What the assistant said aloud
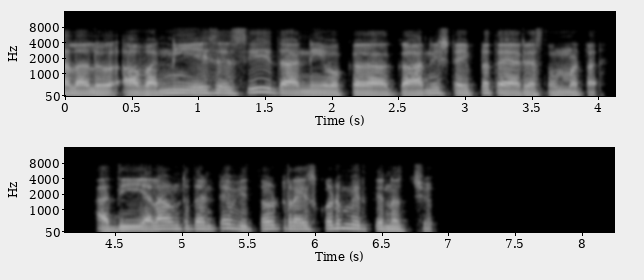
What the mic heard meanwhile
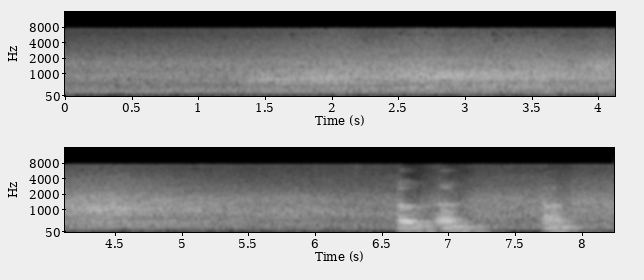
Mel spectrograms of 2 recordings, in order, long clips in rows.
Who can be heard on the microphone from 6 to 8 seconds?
user only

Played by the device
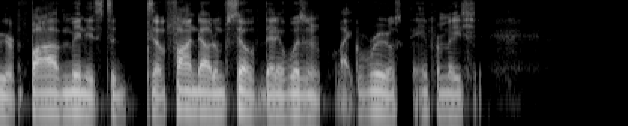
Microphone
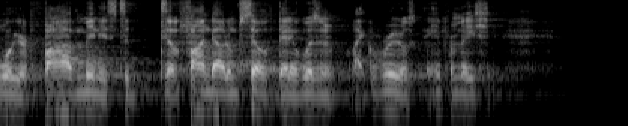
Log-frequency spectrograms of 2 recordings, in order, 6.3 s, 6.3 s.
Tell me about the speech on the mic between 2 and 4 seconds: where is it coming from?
echo only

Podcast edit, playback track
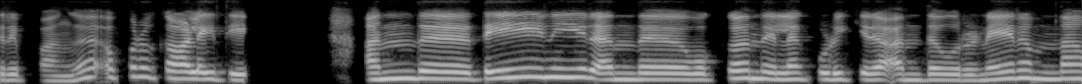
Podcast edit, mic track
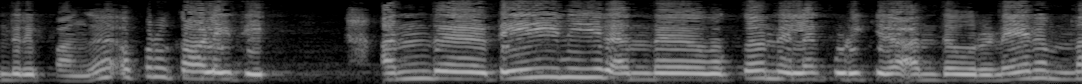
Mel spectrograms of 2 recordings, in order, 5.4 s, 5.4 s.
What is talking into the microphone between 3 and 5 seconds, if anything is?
echo only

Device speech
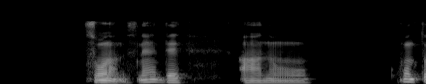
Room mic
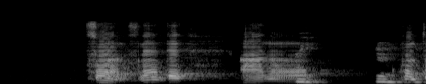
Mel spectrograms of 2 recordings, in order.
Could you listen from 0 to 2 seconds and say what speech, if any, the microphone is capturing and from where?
echo only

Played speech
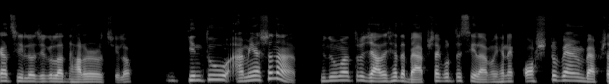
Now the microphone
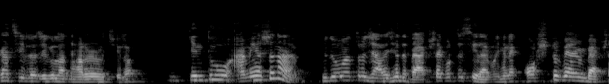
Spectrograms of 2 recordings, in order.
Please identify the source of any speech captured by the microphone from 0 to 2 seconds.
echo only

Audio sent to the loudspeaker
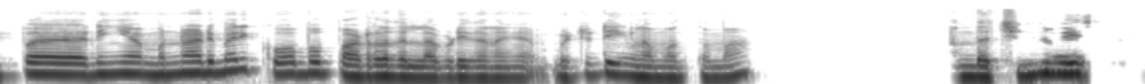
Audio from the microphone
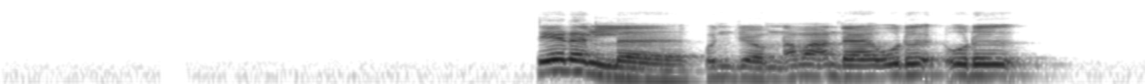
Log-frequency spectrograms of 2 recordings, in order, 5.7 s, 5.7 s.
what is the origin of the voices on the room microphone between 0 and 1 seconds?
neither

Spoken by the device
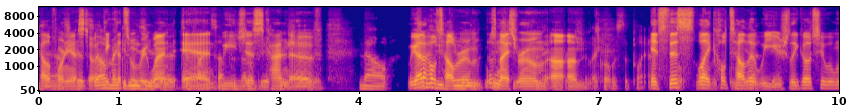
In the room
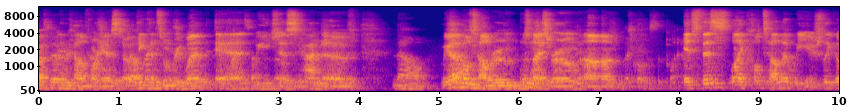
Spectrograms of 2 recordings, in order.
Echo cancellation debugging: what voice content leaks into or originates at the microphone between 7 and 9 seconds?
echo only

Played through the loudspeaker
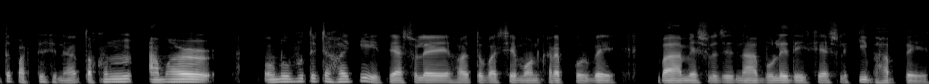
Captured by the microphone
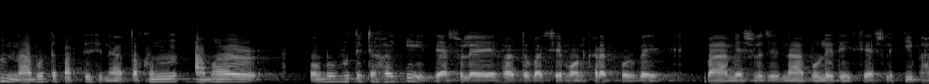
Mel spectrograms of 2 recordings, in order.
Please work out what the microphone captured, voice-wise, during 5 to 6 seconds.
echo only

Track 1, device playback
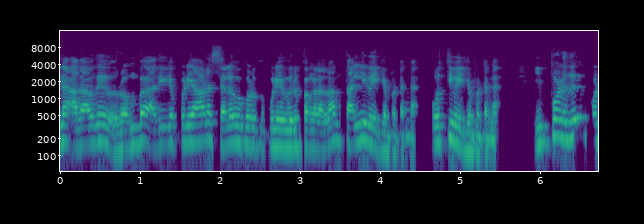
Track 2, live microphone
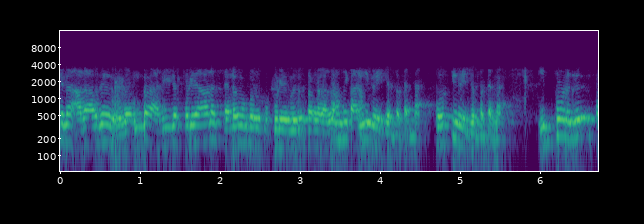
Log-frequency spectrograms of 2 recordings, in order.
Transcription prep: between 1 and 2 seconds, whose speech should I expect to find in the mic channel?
echo only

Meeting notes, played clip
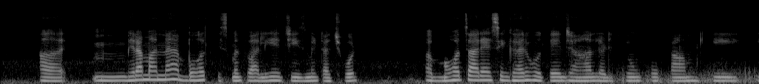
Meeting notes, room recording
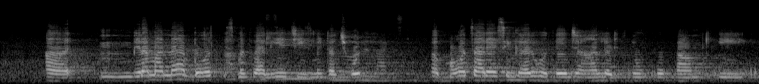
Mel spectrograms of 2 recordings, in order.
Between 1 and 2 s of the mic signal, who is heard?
echo only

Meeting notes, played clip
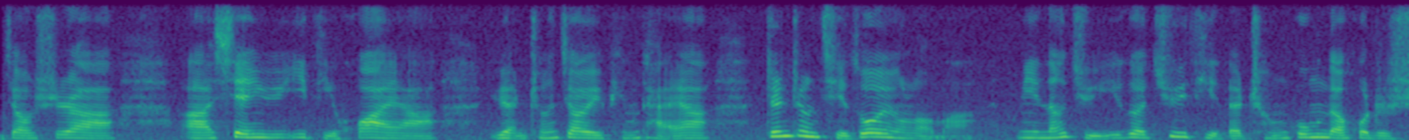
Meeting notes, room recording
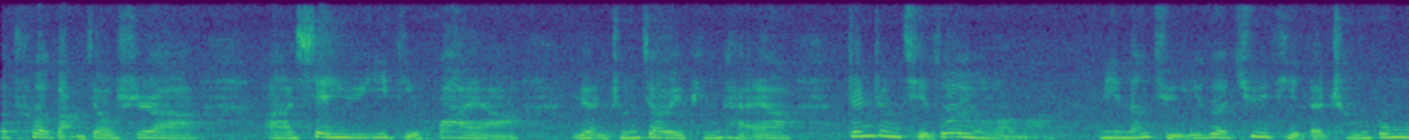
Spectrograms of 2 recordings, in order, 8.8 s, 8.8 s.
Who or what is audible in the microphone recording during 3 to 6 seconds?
echo only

